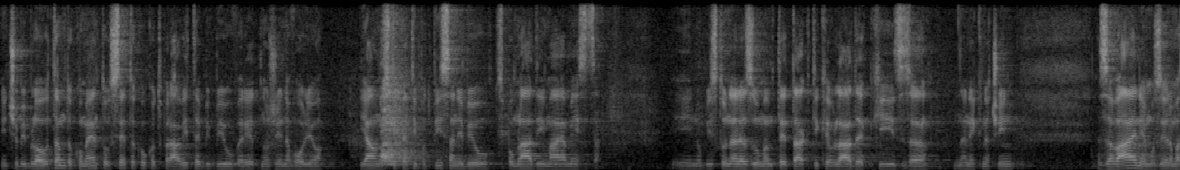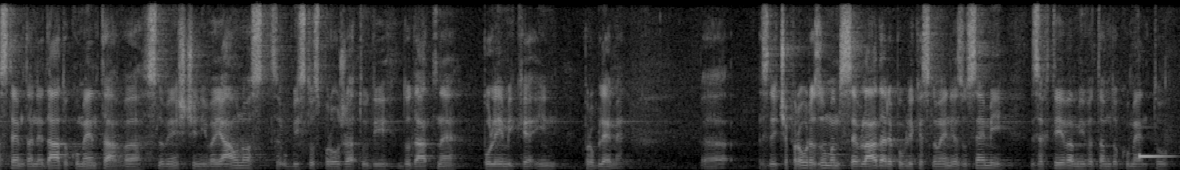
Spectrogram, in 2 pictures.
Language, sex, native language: Slovenian, male, Slovenian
